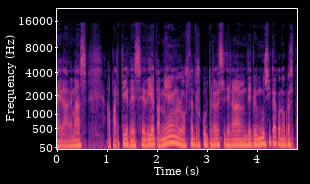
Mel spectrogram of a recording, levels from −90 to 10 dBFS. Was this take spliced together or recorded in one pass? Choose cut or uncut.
cut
